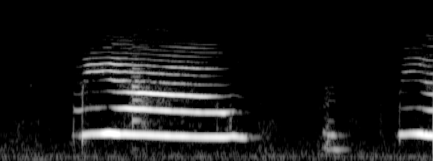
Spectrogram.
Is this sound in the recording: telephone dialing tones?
no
